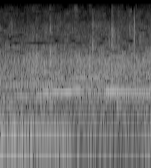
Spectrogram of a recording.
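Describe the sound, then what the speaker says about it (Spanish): Audience applause at the launch of a regional health caravan event in Coahuila's Laguna region, a steady even wash of clapping lasting about a second, moderately distant, with a faint sustained tone running through it. "Fuerte el aplauso, por favor."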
